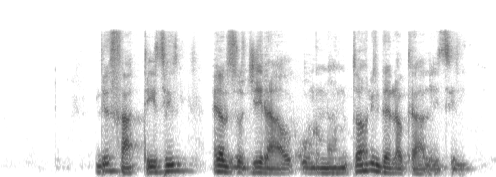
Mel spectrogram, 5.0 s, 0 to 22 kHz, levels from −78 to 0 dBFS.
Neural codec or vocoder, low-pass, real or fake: codec, 24 kHz, 1.5 kbps, HILCodec; 10.8 kHz; fake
